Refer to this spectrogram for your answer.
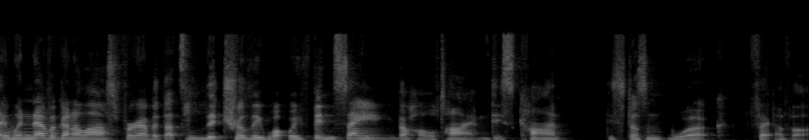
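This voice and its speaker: Speaking with an Australian accent, a woman uses a fairly low pitch and a bright, sharp tone at a fairly quick pace over a quiet background. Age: 30s. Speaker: activist speaker. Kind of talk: talk. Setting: meeting with online participants.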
